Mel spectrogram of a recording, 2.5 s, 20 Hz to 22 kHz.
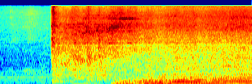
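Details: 2002 Mercury Cougar 2.5L, repaired after a no-fuel-pressure fault from reversed wiring on a new fuel pump: a short crank catches within a second into a smooth, steady idle with no stumble or misfire; a clean, healthy start.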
